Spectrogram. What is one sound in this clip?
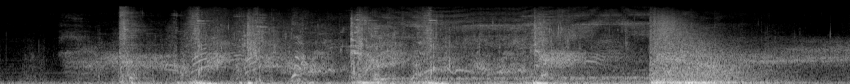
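Heavy blows thud and squelch as a zombie is struck.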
